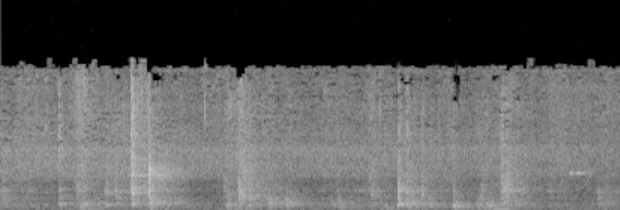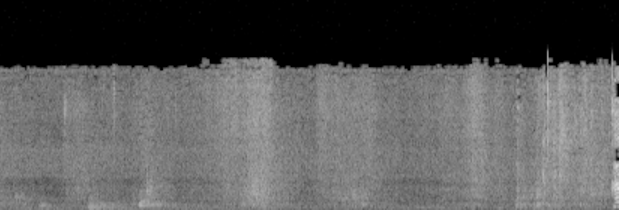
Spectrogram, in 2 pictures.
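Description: Fabric rustling and strap handling, with scattered knocks and taps, as two janggu hourglass drums are hurriedly strapped on.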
